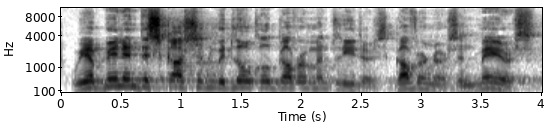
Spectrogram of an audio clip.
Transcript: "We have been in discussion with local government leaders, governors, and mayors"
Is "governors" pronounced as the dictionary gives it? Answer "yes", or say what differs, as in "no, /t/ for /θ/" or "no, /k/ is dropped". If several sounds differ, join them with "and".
no, /s/ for /z/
